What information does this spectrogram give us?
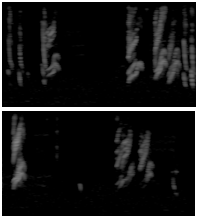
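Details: Flocking twites at a winter feeding site, with rapid bright chirps in several tight bursts of overlapping calls and short quiet gaps between them.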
